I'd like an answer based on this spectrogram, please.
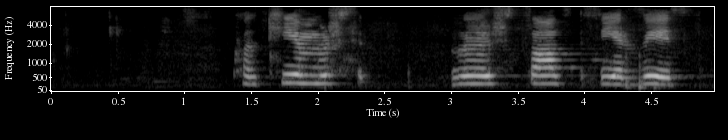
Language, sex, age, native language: Icelandic, female, 8, Icelandic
